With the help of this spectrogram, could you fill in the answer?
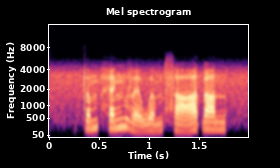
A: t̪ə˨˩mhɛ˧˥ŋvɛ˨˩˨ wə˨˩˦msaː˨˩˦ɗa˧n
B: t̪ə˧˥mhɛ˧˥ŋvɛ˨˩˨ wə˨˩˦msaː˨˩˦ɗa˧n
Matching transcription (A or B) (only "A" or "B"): B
